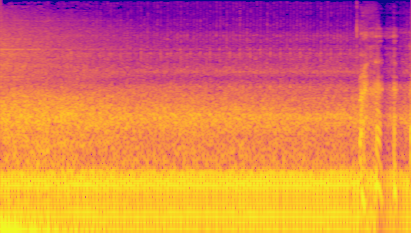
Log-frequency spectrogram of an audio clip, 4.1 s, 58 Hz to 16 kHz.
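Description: A 2012 Triumph Daytona 675's three-cylinder engine idling steadily while the bike sits stopped. A voice starts near the end.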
